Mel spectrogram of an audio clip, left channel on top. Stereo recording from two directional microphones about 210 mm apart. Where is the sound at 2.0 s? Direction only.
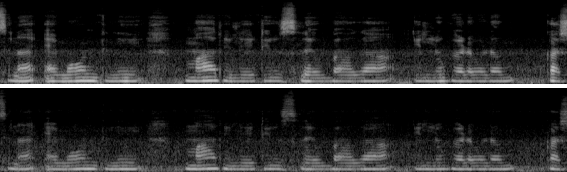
25° left (ahead or behind).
